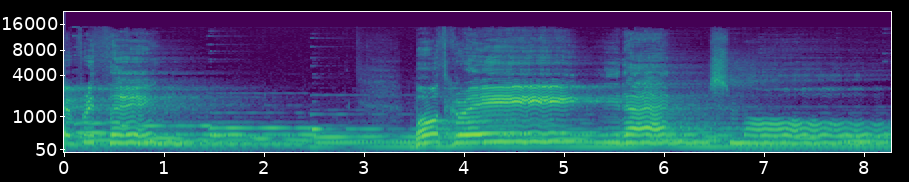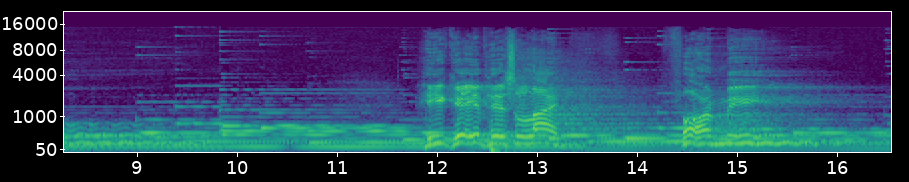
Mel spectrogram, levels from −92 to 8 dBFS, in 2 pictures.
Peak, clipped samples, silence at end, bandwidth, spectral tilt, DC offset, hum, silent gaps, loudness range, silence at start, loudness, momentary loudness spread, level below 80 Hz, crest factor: 0 dBFS; under 0.1%; 0 s; 15 kHz; -5.5 dB/octave; under 0.1%; none; none; 9 LU; 0 s; -19 LUFS; 14 LU; -44 dBFS; 18 dB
